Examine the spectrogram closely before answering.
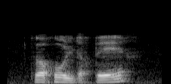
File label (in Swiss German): "wachholderbeer", alsace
